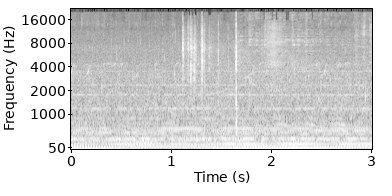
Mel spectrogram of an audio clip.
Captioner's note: twig snaps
